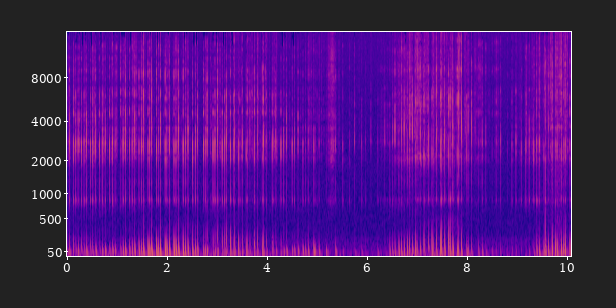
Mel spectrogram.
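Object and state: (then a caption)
Hollow light wooden tube box. A small, light, hollow square tube box of pale wood, empty, is tapped very fast with fingertips and nails. It gives a dense stream of dry, hollow knocks, heavy in low thud with bright clicky edges from the nails and no ring. The tapping swells louder, eases off in the middle, then builds again twice toward the end.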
